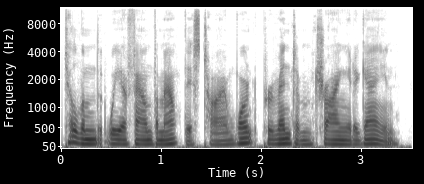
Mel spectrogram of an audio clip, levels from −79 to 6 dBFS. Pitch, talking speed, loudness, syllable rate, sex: 105 Hz, 290 wpm, -18 LUFS, 5.6 syllables/s, male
